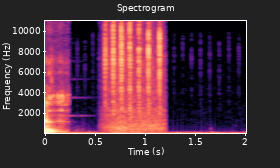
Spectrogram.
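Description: Sound effect of an animated TV-channel logo sting. A preceding effect fades out at the start. About half a second in comes a quick run of about six clicks over half a second, then silence.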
